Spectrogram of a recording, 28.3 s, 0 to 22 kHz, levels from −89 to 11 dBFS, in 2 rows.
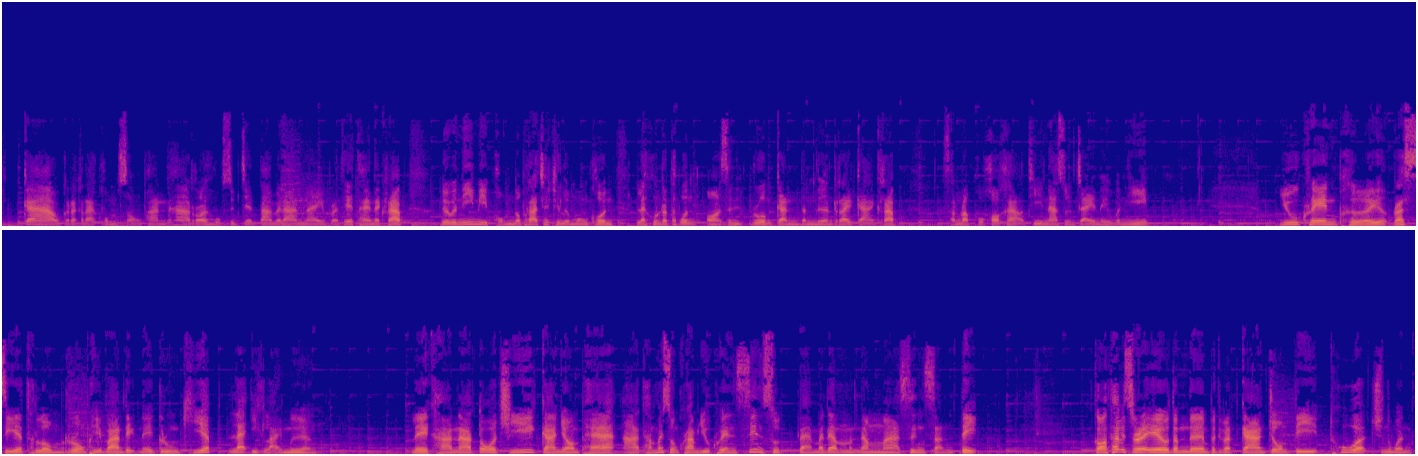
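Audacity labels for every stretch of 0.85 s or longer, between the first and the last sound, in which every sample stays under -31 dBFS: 11.440000	12.800000	silence
17.230000	18.250000	silence
23.860000	25.070000	silence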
